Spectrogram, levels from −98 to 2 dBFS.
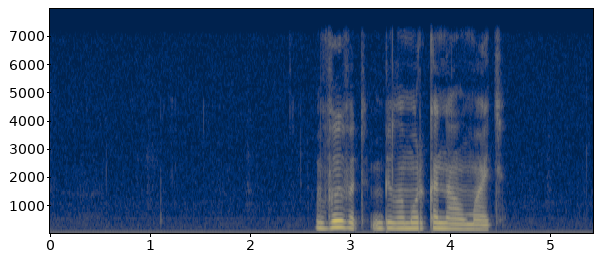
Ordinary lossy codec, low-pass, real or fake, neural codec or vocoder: none; 7.2 kHz; real; none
